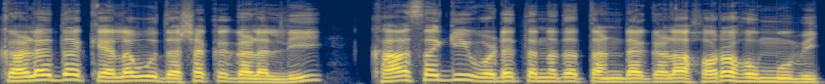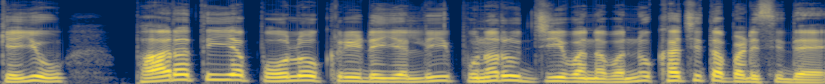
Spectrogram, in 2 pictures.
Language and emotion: Kannada, neutral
